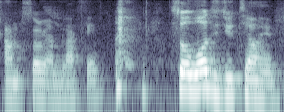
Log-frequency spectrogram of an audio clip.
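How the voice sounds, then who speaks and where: A woman's voice: deep voice, moderate pace, darkish tone, close to an everyday voice. A woman playing a teasing, dramatic young village friend in a film drama, with a Nigerian accent and a theatrical way of talking. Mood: amused. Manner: theatrical, teasing, interjects with local words. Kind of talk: naturalistic film drama dialogue.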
